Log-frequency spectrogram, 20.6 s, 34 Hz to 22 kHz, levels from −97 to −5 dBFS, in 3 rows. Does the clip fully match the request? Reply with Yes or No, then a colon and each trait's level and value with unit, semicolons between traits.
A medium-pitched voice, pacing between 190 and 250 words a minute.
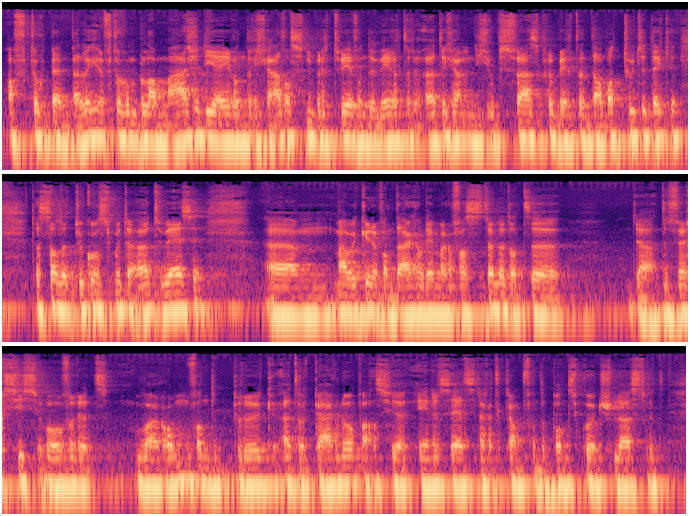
No: low, 100 Hz; fast, 200 wpm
